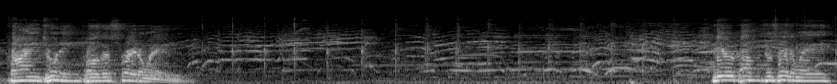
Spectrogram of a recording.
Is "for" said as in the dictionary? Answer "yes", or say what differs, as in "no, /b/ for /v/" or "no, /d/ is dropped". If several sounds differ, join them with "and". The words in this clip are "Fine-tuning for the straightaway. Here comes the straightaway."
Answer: no, /l/ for /ɹ/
